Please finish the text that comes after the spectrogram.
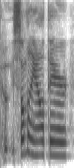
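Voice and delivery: high, nervous call; mock scared call. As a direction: call out into the dark. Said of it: "But she's like".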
